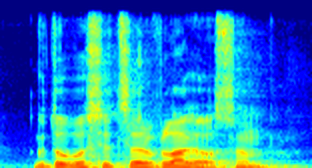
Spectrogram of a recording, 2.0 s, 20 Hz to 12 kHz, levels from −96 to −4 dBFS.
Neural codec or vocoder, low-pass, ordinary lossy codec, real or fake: none; 10.8 kHz; none; real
